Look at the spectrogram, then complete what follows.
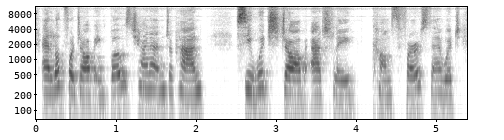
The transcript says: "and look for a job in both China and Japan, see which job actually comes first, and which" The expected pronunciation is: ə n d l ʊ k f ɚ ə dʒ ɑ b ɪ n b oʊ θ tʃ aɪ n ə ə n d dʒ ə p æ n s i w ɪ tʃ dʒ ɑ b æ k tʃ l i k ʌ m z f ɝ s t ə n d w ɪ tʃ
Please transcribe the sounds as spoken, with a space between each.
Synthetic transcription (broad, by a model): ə n l ʊ k f ɚ dʒ ɑ b ɪ n b oʊ θ tʃ aɪ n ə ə n dʒ ə p æ n s i w ɪ tʃ dʒ ɑ b æ k tʃ l i k ʌ m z f ɝ s t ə n w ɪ tʃ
